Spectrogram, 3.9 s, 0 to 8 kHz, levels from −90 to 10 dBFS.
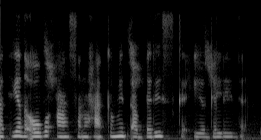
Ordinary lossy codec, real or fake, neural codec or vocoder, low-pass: none; fake; autoencoder, 48 kHz, 128 numbers a frame, DAC-VAE, trained on Japanese speech; 7.2 kHz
